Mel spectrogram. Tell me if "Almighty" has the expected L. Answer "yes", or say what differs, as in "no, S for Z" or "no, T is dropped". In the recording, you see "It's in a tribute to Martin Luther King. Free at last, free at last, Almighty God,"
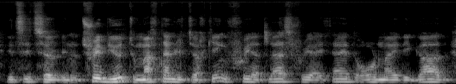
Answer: yes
